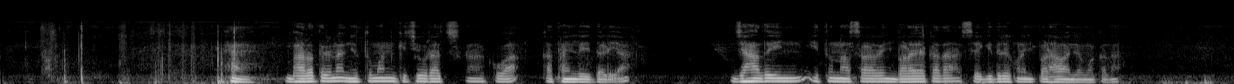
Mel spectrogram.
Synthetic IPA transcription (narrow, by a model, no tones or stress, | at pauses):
hɛ̃bʱaɾɔt̪ɾɛnaʔɲjut̪umankit͡ʃʰiwɾad͡ʒkakɔwaʔ | kat̪ʰaɲlejd̪aɽḭjʔa̰ | d͡ʒaɦãd̪ɔiɲit̪unasaɭaɾɛɲbaɽajakad̪asɛɡid̪ɾɛkʰɔɽ̃aɲpaɽ̤awaɲd͡ʒɔmakad̪a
